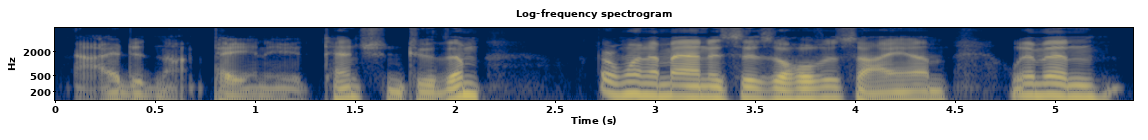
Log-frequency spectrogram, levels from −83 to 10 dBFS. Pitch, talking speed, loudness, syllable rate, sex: 115 Hz, 210 wpm, -19 LUFS, 5.4 syllables/s, male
